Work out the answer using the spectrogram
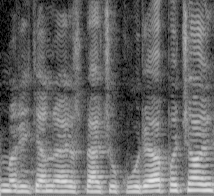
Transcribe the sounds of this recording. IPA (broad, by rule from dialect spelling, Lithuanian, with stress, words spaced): mɐˈrʲiːtʲeː nʊˈeːjʊs ˈpʲæːt͡ʃʲuː ˈkuːrʲeː ɐpɐˈt͡ʃʲoːj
